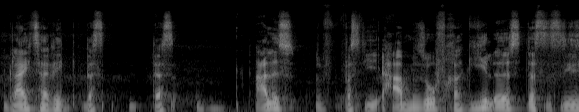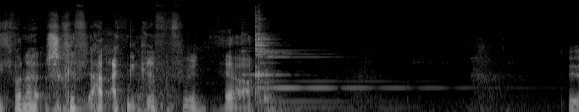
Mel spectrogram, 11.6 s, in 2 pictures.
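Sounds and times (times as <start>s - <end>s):
speech: 0.0s - 1.8s, 2.6s - 8.6s
bell ringing: 8.2s - 10.7s.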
